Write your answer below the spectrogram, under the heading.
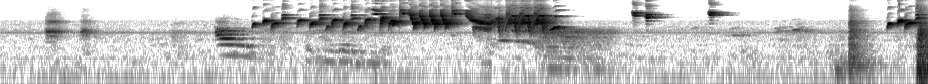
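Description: A European goldfinch sings a fast, liquid twitter of tinkling, buzzy notes in bright bursts, with a few sharp clicks near the end.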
